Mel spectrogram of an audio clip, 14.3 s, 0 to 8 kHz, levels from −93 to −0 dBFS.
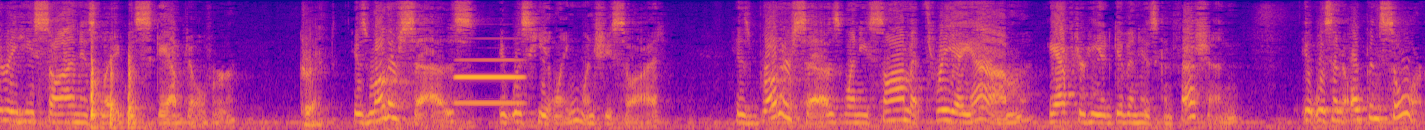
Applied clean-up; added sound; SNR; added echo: none; Wind instrument, woodwind instrument + Knock; 0 dB; none.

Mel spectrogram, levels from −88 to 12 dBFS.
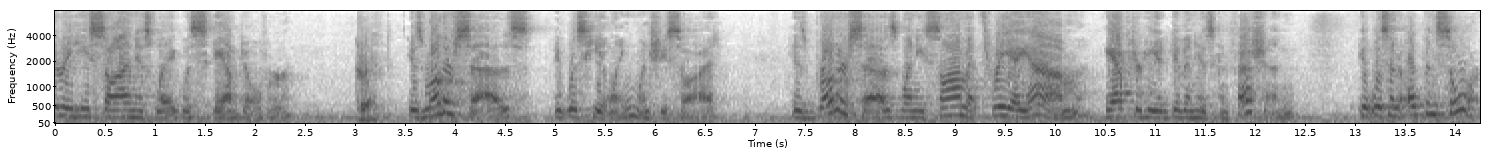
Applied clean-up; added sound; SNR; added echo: none; none; none; none.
